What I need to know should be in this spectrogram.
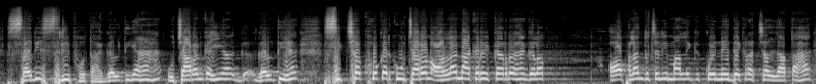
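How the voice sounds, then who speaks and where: A man's voice: high-pitched, a little mellow, in a large hall. A man teaching biology, pointing out other teachers' mistakes in a critical, explaining way. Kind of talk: online lesson commentary.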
